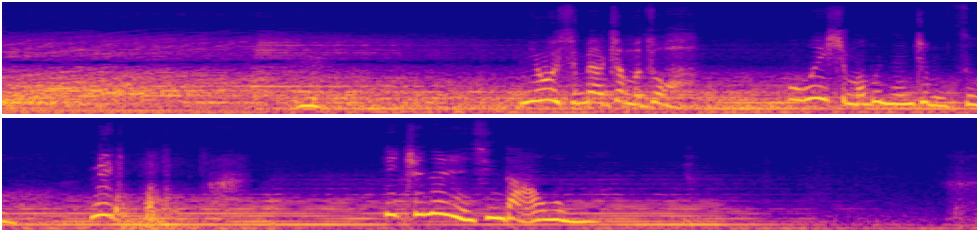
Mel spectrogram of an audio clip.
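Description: A young man speaks forcefully, close by.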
